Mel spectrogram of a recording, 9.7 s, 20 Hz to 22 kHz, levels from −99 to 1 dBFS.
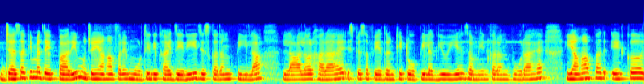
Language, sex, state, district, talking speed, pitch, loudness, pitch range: Hindi, female, Chhattisgarh, Sukma, 235 wpm, 205 Hz, -16 LUFS, 195-215 Hz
